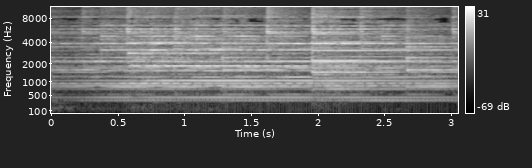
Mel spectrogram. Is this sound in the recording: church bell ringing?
yes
